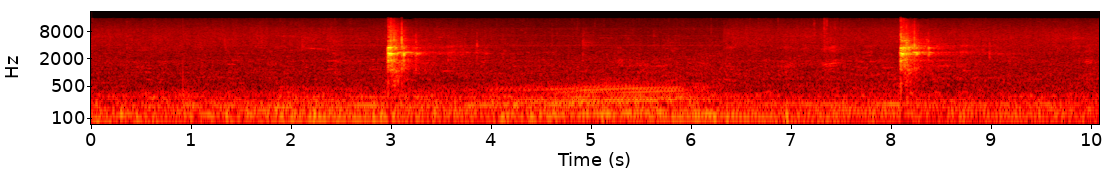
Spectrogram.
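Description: Two sharp, ringing pings about five seconds apart: a metal bat hitting a baseball. A steady low hum runs underneath.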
